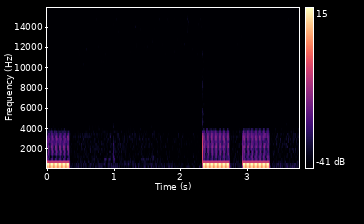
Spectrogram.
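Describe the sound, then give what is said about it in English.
A telephone rings loudly with an electronic buzzing tone, one short burst, a pause, then a quick double ring, with no voices. “So it wasn't Lord Coe that was ringing me?”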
